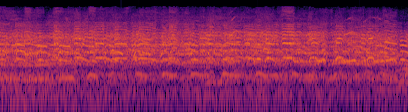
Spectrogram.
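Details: Black-tailed gull colony where adults cruelly attack a chick: many overlapping nasal, cat-like mewing calls, each call wavering, continuing without pause.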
